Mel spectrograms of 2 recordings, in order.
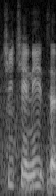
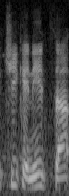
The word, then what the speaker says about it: Chichen Itza: Chichen Itza, this is the right way to say Chichen Itza. No chicken itza or chicken pizza like some people say.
